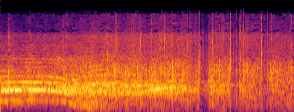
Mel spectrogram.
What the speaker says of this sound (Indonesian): Sekali lagi pada tepuk tangan yang paling gede buat Kim Ji-won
